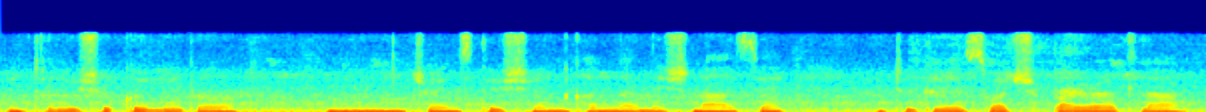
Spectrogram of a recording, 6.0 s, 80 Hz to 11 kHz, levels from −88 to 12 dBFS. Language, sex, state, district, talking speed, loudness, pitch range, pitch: Nagamese, female, Nagaland, Dimapur, 160 wpm, -15 LUFS, 210-220 Hz, 215 Hz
